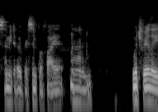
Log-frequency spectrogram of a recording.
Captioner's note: chuckles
